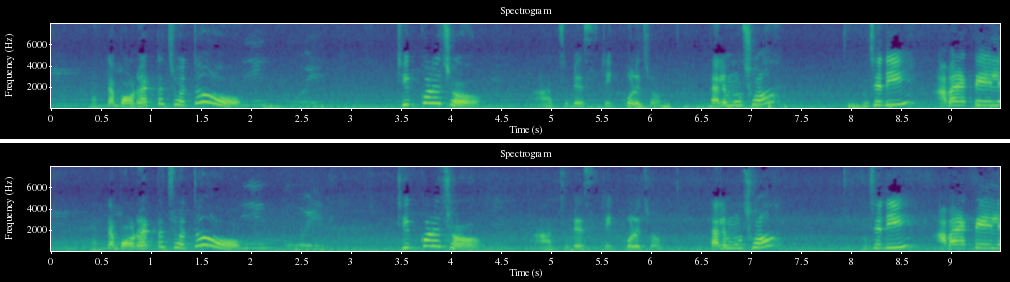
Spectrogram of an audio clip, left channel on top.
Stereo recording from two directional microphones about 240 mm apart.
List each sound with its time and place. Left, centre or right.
0.6 s a woman's voice: centre
3.4 s a woman's voice: left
